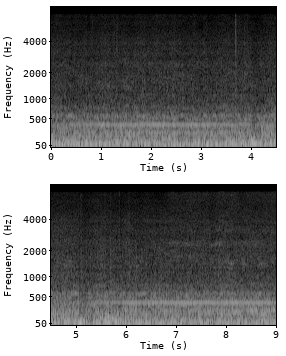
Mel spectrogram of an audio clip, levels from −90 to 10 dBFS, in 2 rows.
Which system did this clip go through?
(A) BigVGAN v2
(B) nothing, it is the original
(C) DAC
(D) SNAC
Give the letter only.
C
